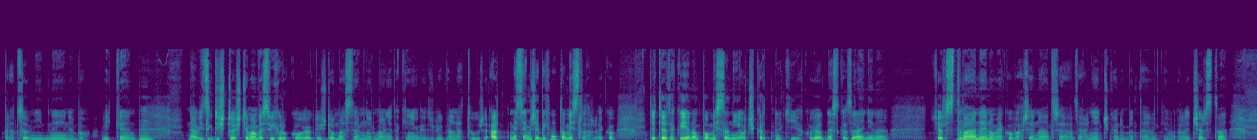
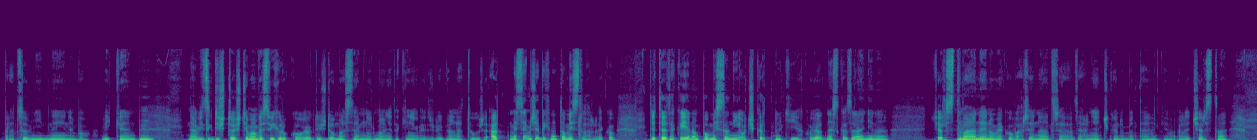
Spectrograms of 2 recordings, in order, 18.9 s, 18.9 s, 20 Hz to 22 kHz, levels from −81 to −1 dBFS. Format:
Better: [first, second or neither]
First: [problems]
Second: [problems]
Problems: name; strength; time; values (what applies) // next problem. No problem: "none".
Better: second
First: thin; somewhat; fading below 450 Hz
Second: none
